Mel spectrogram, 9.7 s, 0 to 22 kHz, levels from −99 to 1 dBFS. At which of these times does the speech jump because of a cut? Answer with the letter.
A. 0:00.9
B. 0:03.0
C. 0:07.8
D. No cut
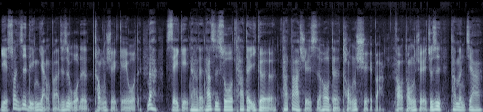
D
